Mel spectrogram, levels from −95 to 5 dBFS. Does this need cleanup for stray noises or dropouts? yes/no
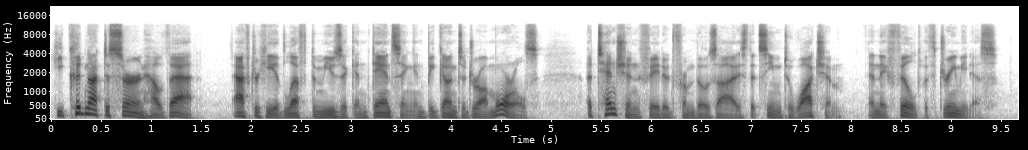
no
